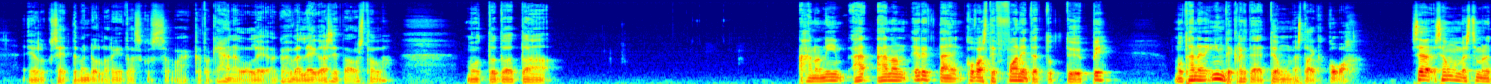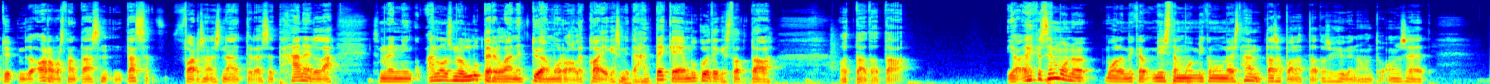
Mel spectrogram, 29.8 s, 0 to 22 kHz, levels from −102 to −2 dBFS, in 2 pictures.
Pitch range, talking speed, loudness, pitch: 95-125 Hz, 165 wpm, -23 LUFS, 110 Hz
